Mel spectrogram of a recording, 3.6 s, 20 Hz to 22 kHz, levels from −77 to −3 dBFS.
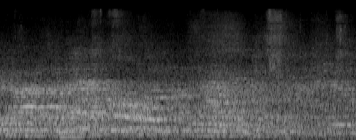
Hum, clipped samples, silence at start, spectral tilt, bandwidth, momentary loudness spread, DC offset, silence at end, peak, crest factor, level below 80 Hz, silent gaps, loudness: none; under 0.1%; 0 s; -4 dB/octave; 16.5 kHz; 6 LU; under 0.1%; 0 s; -16 dBFS; 16 dB; -60 dBFS; none; -31 LUFS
